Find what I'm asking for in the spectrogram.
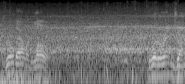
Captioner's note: crowd cheering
